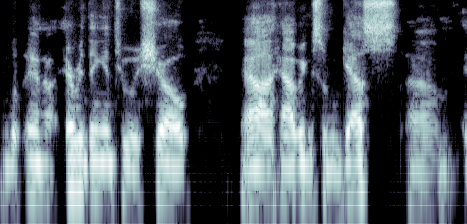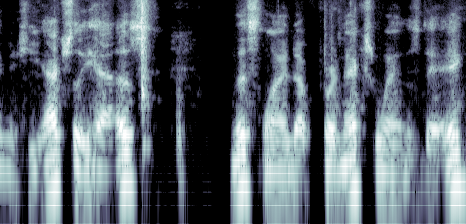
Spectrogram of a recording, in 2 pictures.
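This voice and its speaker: A man's voice: on the low side, measured pace, darkish tone, husky, rough recording. A man co-hosting a show in a casual, conversational way. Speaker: show co-host. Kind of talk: casual chat.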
